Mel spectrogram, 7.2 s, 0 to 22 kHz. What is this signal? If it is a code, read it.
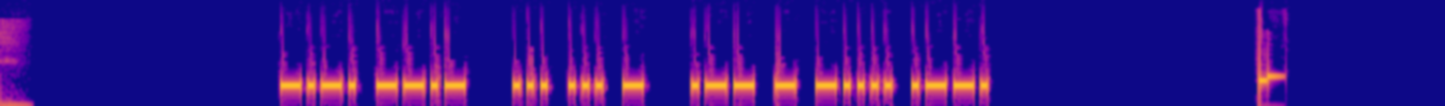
Morse code, heard as a keyed tone, about 36 wpm, 700 Hz. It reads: CQ SST WT6P
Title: K1USN SST QSO Practice - 35wpm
